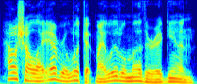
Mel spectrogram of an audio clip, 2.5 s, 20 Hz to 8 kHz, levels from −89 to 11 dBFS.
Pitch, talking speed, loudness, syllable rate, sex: 130 Hz, 245 wpm, -14 LUFS, 6.2 syllables/s, male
